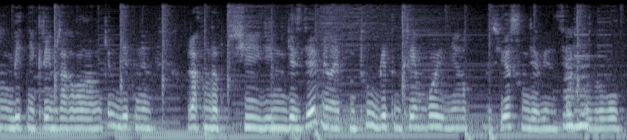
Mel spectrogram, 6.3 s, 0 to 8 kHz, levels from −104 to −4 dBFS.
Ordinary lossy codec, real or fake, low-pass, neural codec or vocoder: none; real; 7.2 kHz; none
